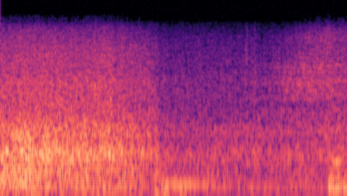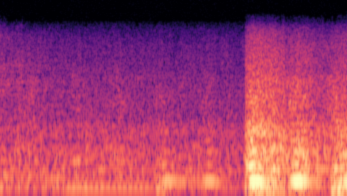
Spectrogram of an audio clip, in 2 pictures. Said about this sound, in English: So you hear, like, just through the pounding of rain, the flapping of small leathery wings until...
